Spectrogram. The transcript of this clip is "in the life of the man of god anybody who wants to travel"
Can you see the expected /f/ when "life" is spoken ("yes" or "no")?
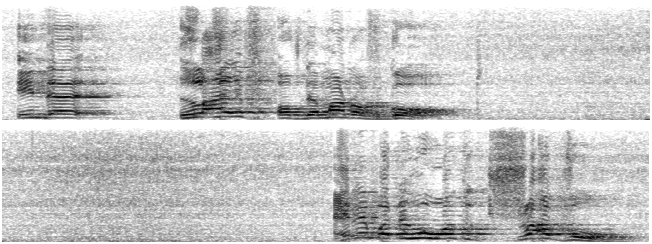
yes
